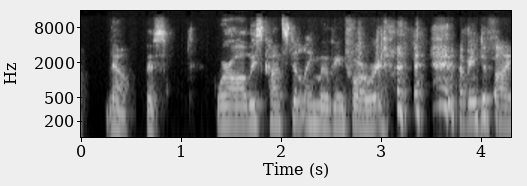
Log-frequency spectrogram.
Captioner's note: laughs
